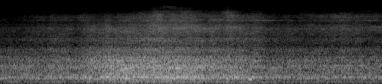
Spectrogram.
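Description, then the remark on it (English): A loud, steady mechanical roar of a train passing by a duplex, swelling slightly midway and then holding constant, with no voices over it. “Yeah, and you're like so conveniently located right by the train.”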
